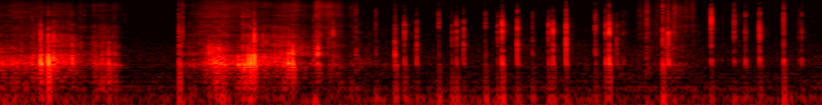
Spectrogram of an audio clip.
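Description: A flat, hollow, rectangular Bliss cardboard eyeshadow palette, cream with a purple art-deco print, is held in both hands and scratched and tapped with long painted fingernails. Dry scratching and scraping fills the first few seconds, then gives way to a quick series of crisp, light, short taps.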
